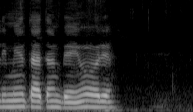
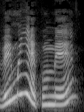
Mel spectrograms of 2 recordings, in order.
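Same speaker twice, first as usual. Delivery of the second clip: high, louder call to a pet; 10 semitones higher, 6 dB louder than usual. Real, not acted. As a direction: call the animal over, high. Calling the tortoise to come.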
